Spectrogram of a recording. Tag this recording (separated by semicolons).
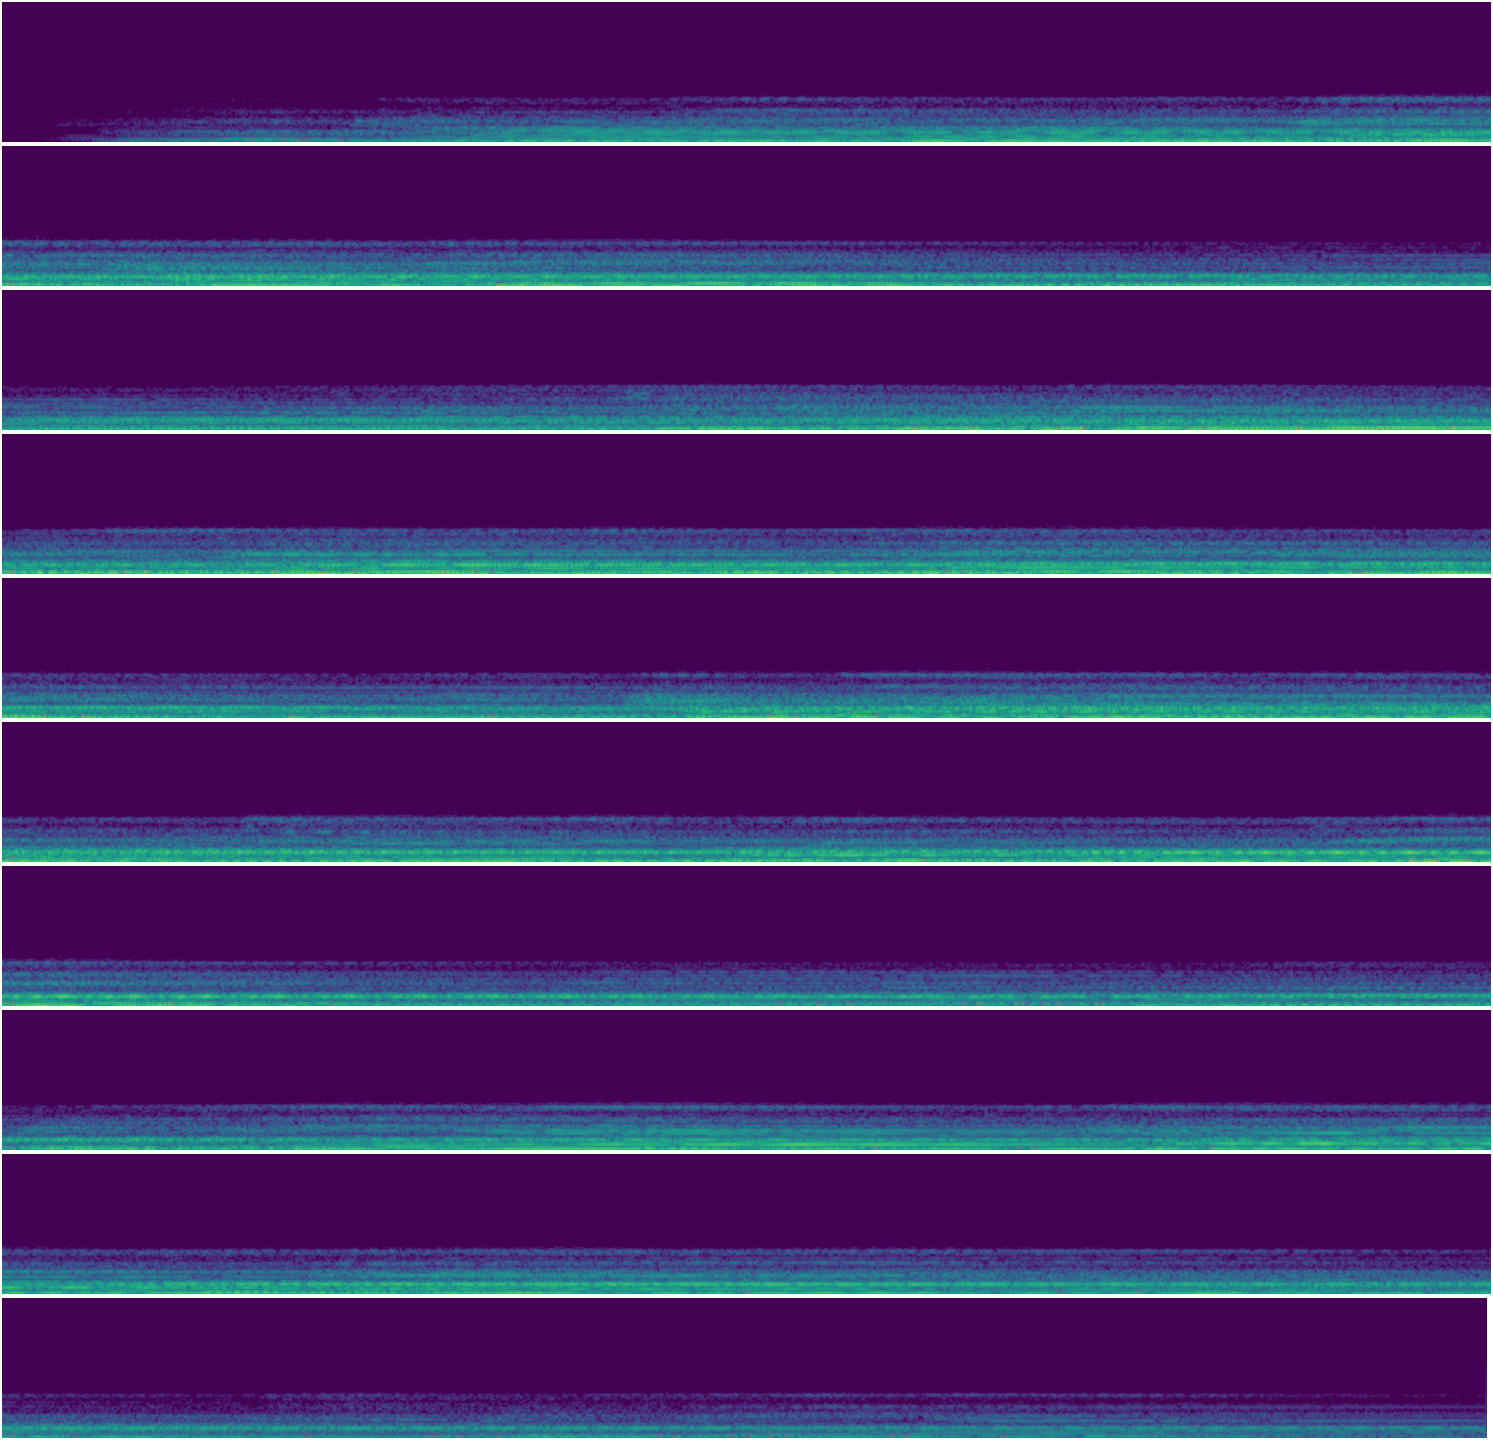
underwater; ambient; soundscape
